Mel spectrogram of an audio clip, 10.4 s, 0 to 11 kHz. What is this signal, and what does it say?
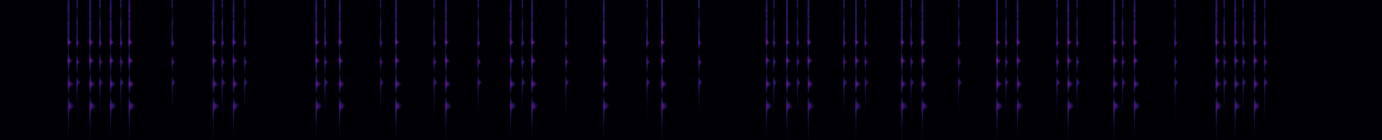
Morse code, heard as a telegraph sounder, hand-sent with a straight key, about 16 wpm. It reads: VI JAM FARAS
